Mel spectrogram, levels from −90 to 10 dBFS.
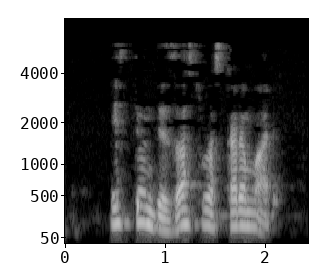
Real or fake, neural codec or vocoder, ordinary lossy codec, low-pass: real; none; MP3, 24 kbps; 7.2 kHz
